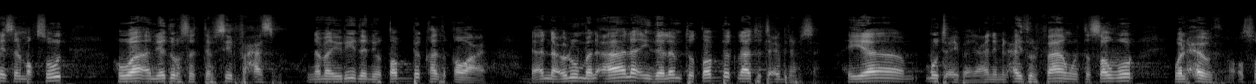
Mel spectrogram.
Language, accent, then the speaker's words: Arabic; Saudi Arabia; يعني انا قادم من السعوديه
